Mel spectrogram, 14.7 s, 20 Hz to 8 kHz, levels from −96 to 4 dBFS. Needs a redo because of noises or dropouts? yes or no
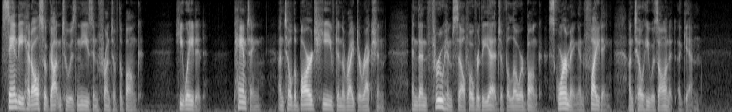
no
